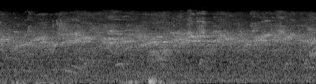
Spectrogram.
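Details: Noisy pre-roost flock of Asian Pied Starlings at Kolkata, India, in the evening, recorded with a Nikon D3200; constant thin chirps and chatter, plus a few low thumps around the middle.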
